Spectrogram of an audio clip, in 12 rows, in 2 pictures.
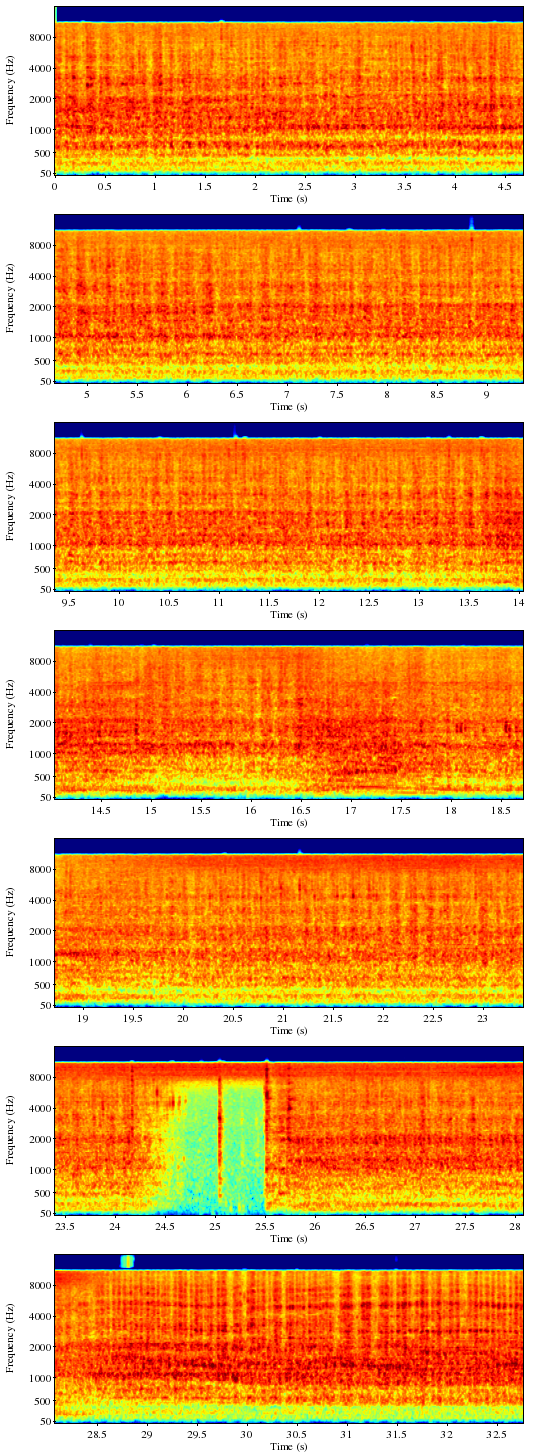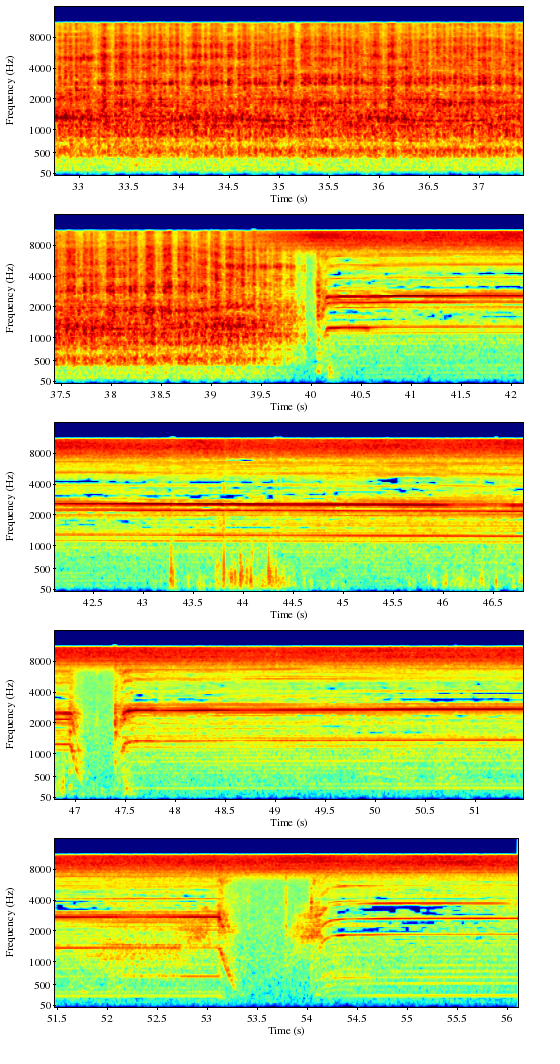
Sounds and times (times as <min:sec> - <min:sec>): Motorboat, speedboat: 0:00.0 - 0:24.7, 0:25.5 - 0:56.1.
